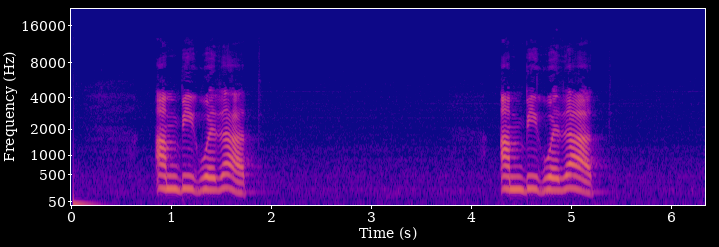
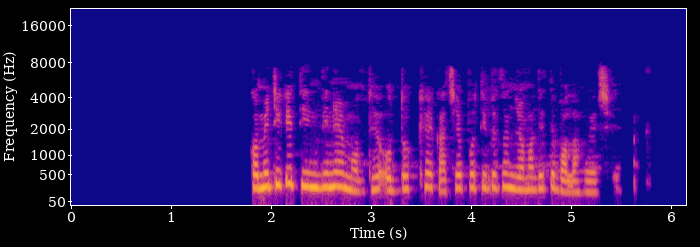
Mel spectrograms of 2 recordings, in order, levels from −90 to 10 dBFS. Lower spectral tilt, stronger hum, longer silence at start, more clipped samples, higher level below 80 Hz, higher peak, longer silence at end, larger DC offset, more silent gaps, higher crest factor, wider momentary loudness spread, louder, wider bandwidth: second, -4.5 dB/octave vs -6 dB/octave; neither; second, 0.05 s vs 1.8 s; neither; second, -70 dBFS vs -64 dBFS; second, -16 dBFS vs -2 dBFS; first, 1.05 s vs 0.75 s; neither; neither; about the same, 20 dB vs 18 dB; second, 7 LU vs 10 LU; second, -31 LUFS vs -18 LUFS; first, 13 kHz vs 7.6 kHz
